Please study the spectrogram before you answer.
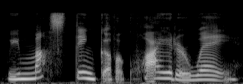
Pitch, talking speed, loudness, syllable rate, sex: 240 Hz, 175 wpm, -22 LUFS, 3.8 syllables/s, female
